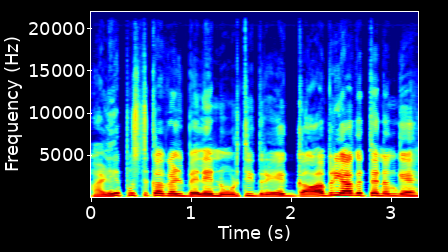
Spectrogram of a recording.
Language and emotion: Kannada, fearful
